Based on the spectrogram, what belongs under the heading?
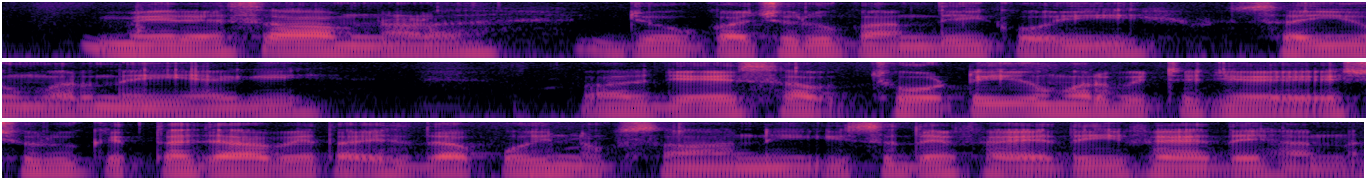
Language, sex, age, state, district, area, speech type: Punjabi, male, 30-45, Punjab, Rupnagar, rural, spontaneous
